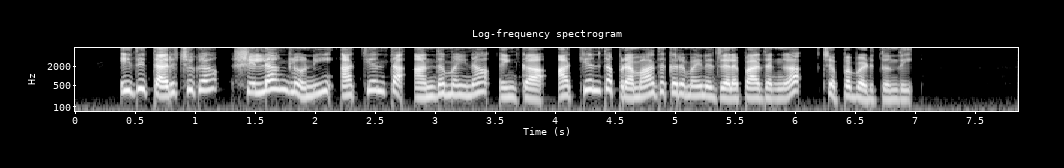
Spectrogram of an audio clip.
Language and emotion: Telugu, neutral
